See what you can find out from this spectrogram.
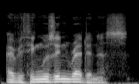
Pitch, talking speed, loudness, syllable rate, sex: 105 Hz, 170 wpm, -15 LUFS, 7.4 syllables/s, male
